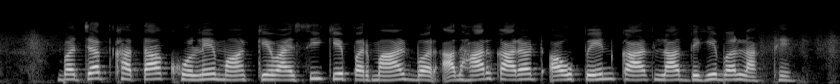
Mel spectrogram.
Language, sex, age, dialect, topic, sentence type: Chhattisgarhi, female, 41-45, Eastern, banking, statement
